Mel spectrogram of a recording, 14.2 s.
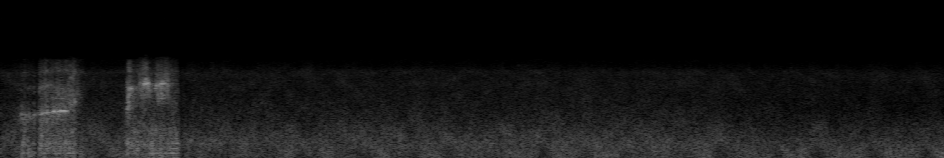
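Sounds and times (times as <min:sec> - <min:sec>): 
bird twittering in rising and falling whistled notes: 0:01.9 - 0:02.7.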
